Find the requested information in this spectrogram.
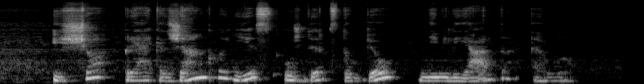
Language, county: Lithuanian, Utena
